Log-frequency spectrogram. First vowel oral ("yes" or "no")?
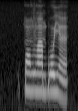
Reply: no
